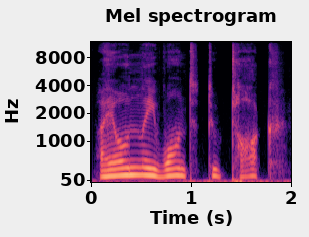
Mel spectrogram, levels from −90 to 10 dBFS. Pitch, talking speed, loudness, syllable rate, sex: 160 Hz, 150 wpm, -14 LUFS, 3.4 syllables/s, male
